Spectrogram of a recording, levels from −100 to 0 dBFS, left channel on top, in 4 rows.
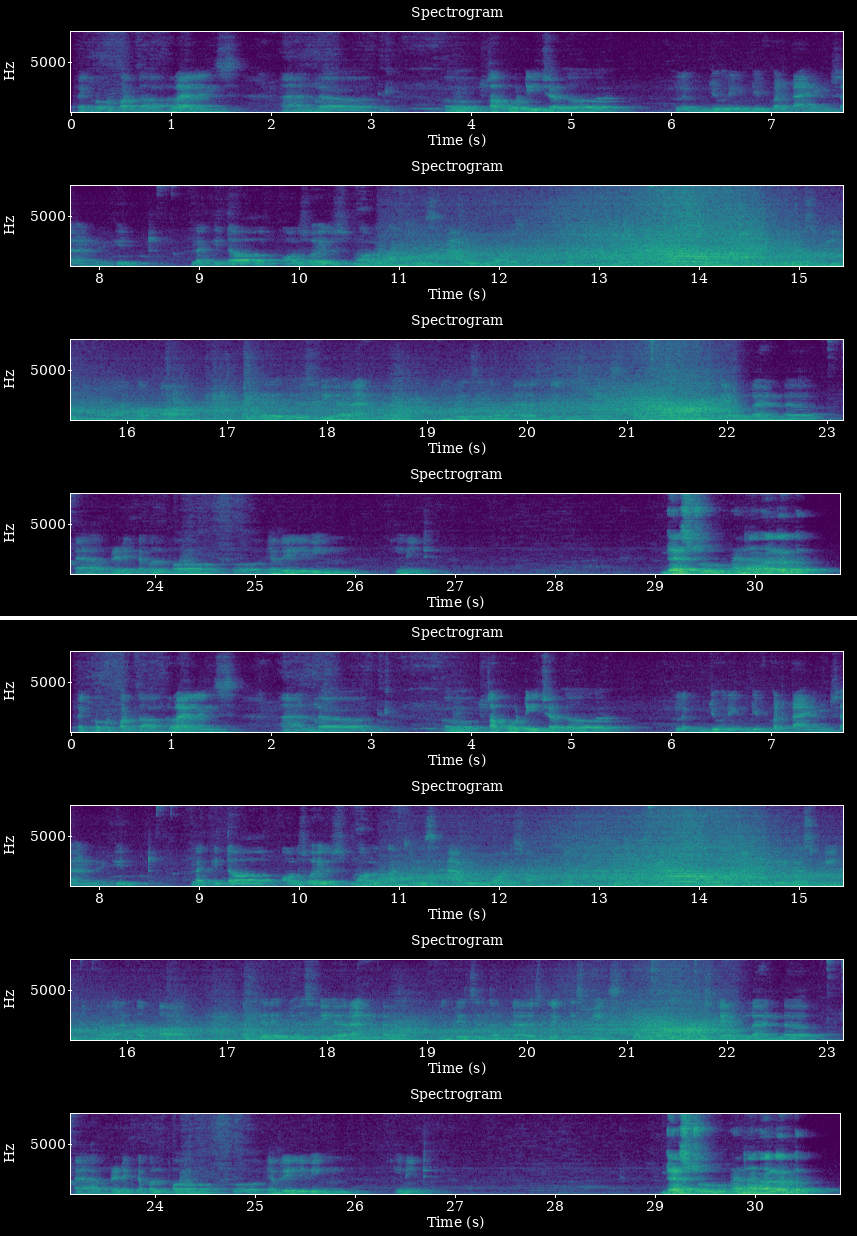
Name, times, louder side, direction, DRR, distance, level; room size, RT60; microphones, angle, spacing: voice 1, 0.1-3.0 3.7-5.4 6.0-8.3 8.9-16.6 17.1-22.9 23.2-26.0 26.4-26.6 30.3-30.4, right 1 dB, 50° right, 0.8 m, -39 dB
sound 1, 10.8-22.1, left 1 dB, 25° left, 0.7 m, -36 dB
voice 2, 29.1-30.4, right 1 dB, 80° right, 0.8 m, -27 dB
6.2 x 2.1 x 2.7 m
head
